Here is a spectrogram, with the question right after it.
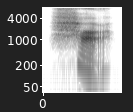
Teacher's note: We start with our deep, breathy ha, and it has a fatha on top, so that sound is ha.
